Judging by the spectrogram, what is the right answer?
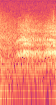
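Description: High school basketball game crowd in a gym, a brief swell of cheering and shouting voices, fairly loud and diffuse, rising slightly toward the end of under a second.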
